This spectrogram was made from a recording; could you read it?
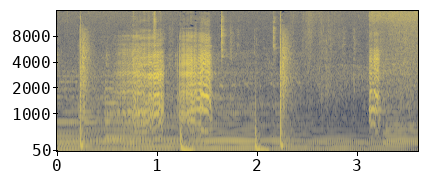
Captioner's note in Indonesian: Suara Burung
